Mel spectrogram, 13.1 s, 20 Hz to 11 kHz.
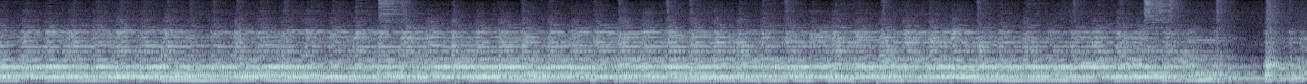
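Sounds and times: electric guitars droning chord: 0.0 - 13.0.

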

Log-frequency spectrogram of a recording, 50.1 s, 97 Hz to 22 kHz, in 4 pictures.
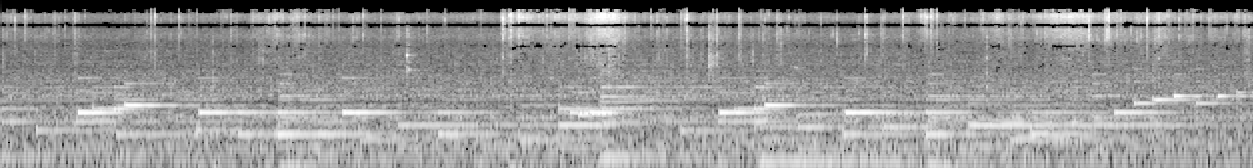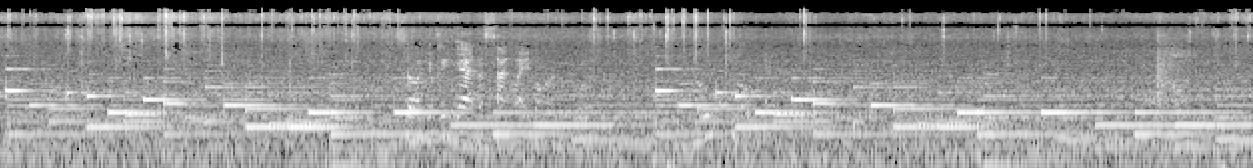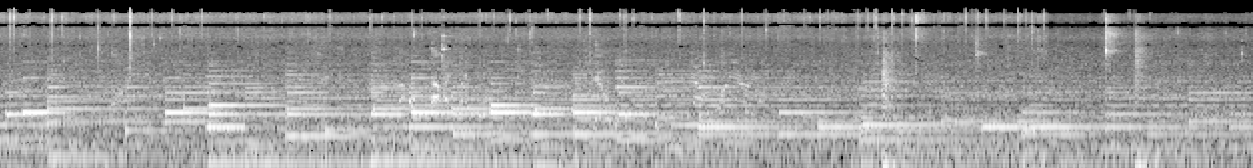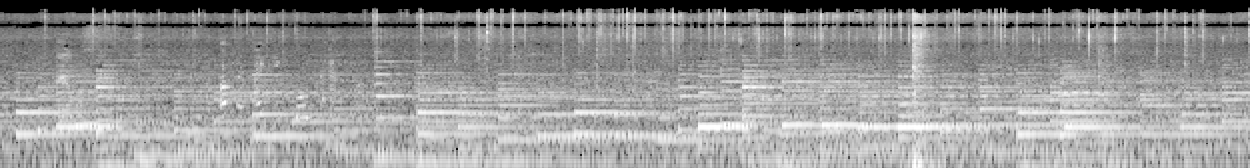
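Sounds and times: background music with held notes: 0.0 - 50.0
oil crackling spatter: 0.0 - 50.0
sausages sizzling in oil: 0.0 - 50.0.

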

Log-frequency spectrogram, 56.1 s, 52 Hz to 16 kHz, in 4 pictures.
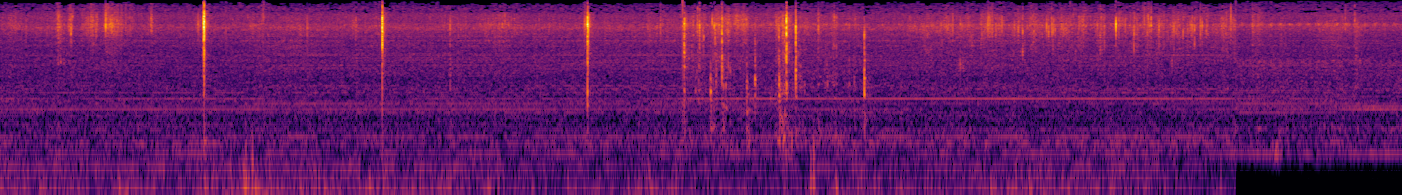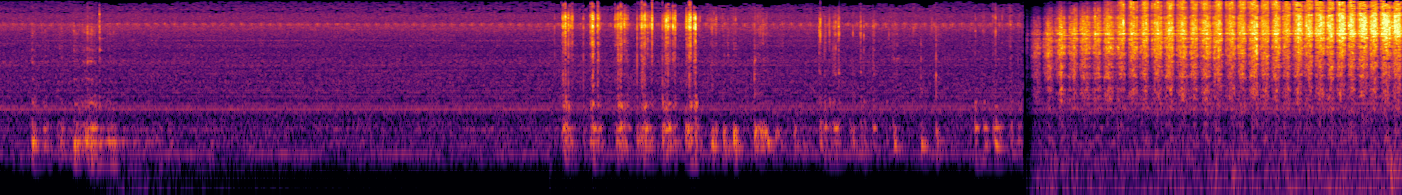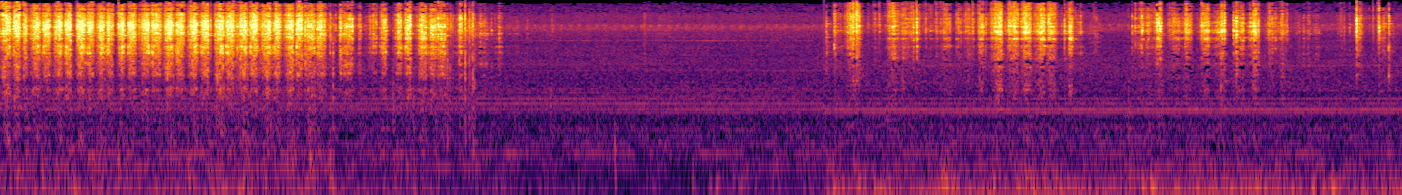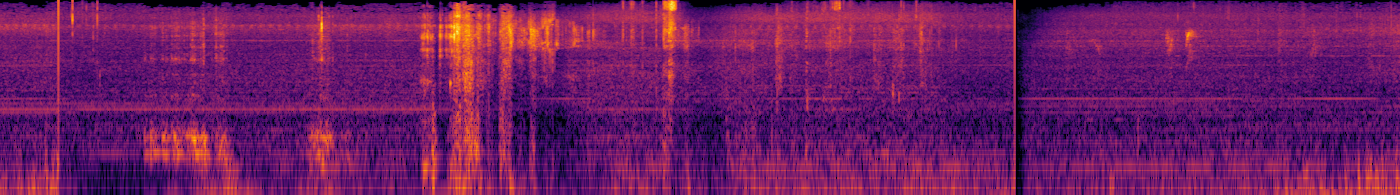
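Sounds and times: metal blade scraping dried clay: 24.4 - 33.2, 36.3 - 42.0.

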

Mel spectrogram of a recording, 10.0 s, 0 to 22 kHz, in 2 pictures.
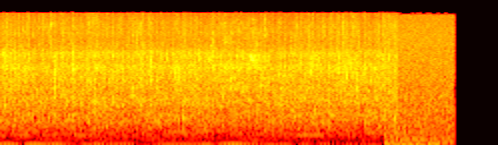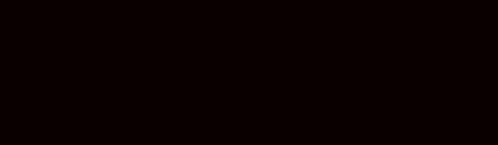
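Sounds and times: fountain water running into pool: 0.0 - 4.0.

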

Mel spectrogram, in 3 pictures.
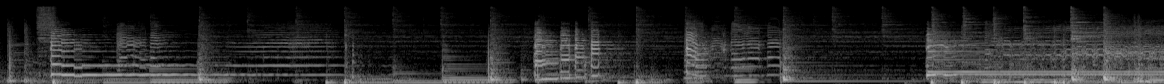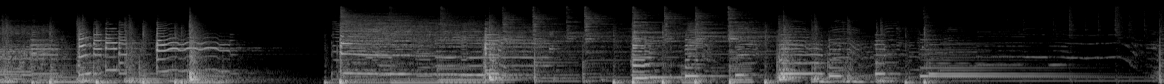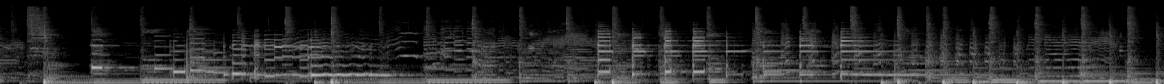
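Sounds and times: electric guitar: 0.0 - 8.2, 9.2 - 34.9
drum kit: 0.0 - 14.2, 14.9 - 34.9
bass guitar: 0.0 - 34.9
keyboard: 9.2 - 14.2.

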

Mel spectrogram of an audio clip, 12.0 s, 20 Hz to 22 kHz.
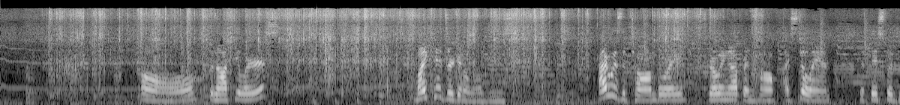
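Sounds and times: plastic wrap crinkling: 0.0 - 10.8
soft background music: 0.0 - 12.0
woman speaking: 1.8 - 3.8, 5.4 - 7.0, 8.0 - 12.0.

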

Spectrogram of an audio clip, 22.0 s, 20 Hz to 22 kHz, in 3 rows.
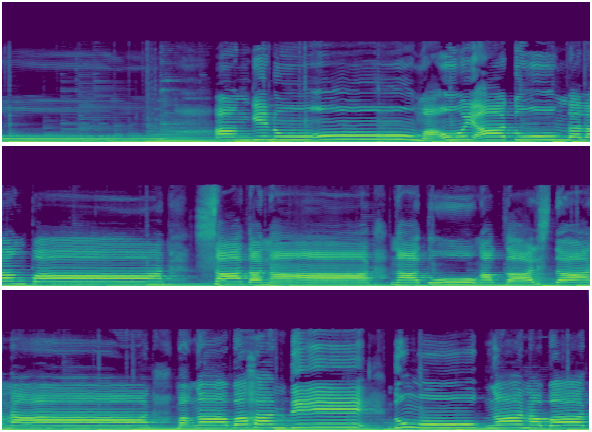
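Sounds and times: girl singing worship song: 0.0 - 22.0.

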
